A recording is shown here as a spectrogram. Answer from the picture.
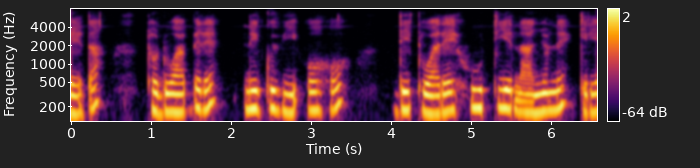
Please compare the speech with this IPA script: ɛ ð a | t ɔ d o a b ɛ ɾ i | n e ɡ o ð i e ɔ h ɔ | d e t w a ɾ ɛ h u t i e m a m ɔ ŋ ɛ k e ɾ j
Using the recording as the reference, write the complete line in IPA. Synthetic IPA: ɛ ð a | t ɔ d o a b ɛ ɾ ɛ | n e ɡ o ð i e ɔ h ɔ | d e t w a ɾ ɛ h u t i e n a ɲ ɔ n ɛ k e ɾ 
